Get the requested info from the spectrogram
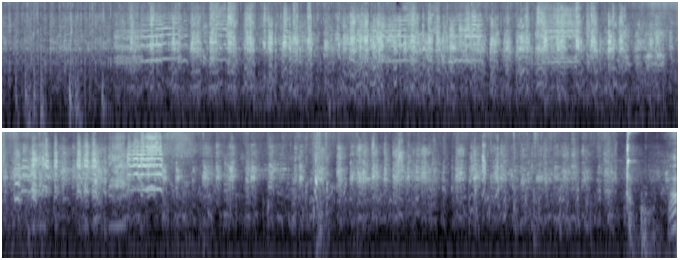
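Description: A flock of domestic geese and ducks calling together: a constant din of overlapping honks and quacks, thinning out somewhat in the last third.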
